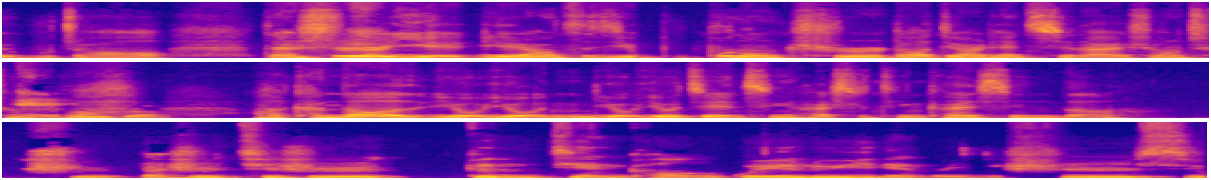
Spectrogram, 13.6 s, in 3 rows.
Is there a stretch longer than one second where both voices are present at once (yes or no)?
no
